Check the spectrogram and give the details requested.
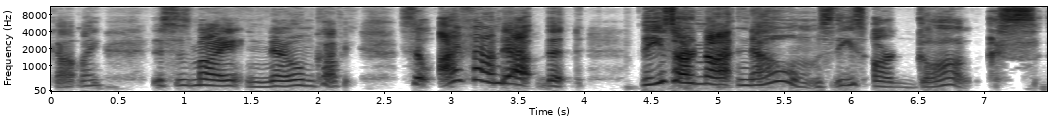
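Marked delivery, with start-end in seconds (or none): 4.4-7.4 drawn-out reveal; slow down for the punchline; slow emphatic. Real, not acted.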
